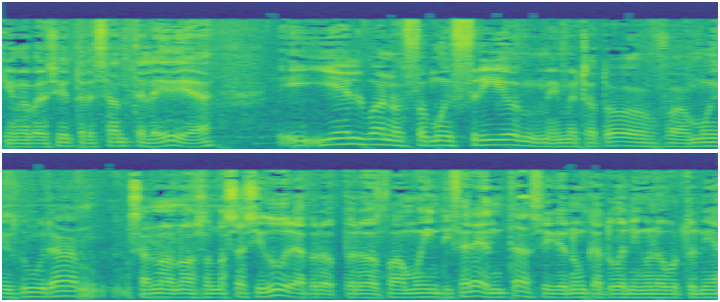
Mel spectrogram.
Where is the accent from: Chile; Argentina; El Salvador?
Chile; desarrollar tecnologías nacionales para hacer las cosas más baratas, en forma más independiente, bueno, pero como chileno.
